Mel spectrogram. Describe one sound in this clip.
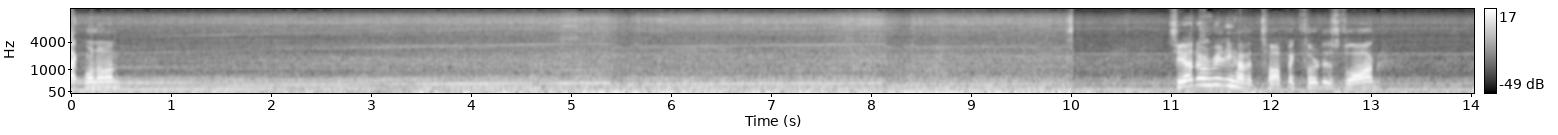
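A motorcycle engine hums steadily, rising in pitch and dropping briefly at each gear change.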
